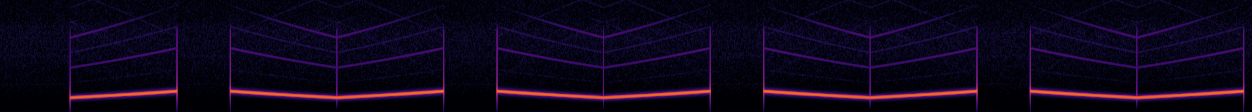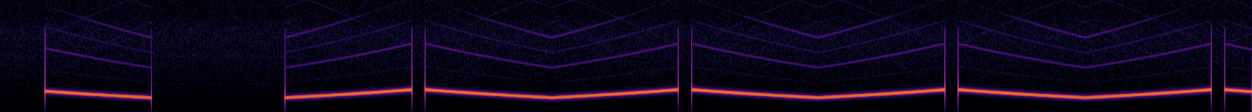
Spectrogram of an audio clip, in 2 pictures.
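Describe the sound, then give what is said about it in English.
A clean, steady pure tone glides up and down in a repeating zigzag for an auditory demonstration, with portions of the glides deleted and replaced by short silent gaps, small clicks at each cut. There is no speech; the tone is alone and even in loudness. “The second has a shorter portion deleted than the first does, so that the remaining parts of the glides reach a higher frequency than in the first example.”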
